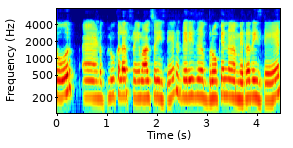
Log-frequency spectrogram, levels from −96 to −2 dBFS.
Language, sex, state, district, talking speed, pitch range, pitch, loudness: English, female, Punjab, Kapurthala, 200 wpm, 200-210 Hz, 205 Hz, -17 LUFS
